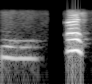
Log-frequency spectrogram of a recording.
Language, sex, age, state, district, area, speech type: Assamese, female, 30-45, Assam, Darrang, rural, conversation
